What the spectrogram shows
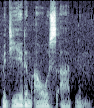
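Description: Very deep, slow male sleep story narrator. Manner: calm, soothing, long pauses between short phrases. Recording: steady rain noise behind the voice. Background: rain.

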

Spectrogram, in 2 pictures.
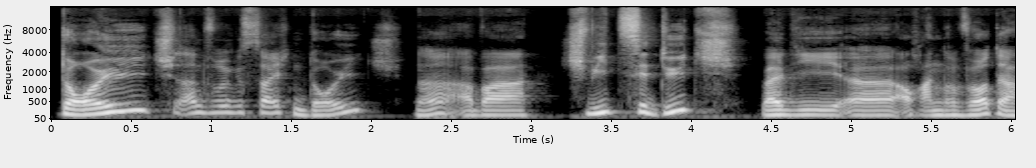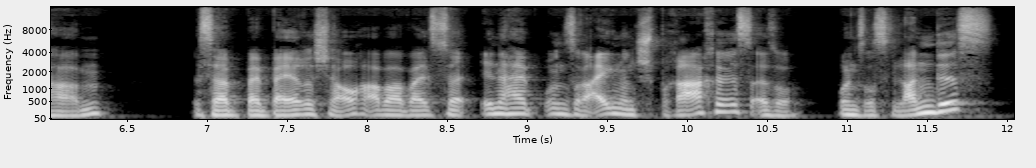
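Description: A man's voice: medium pitch, moderate pace. A man co-hosting a casual podcast, explaining points in a know-it-all way. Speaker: podcast co-host.

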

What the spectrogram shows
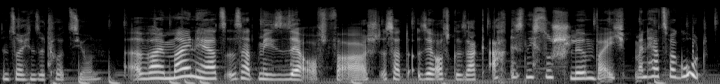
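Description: A woman's voice: sits high, moderate pace, gravelly, few pauses, soft background music. A young woman hosting a podcast, candidly telling a personal story and giving blunt advice straight to her listeners. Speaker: podcast host.

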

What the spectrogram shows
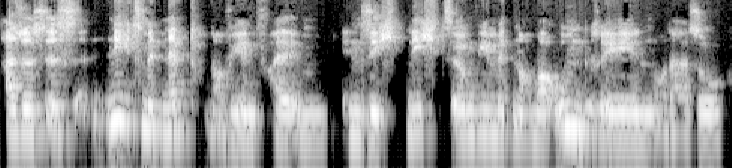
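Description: A woman co-hosting a podcast in casual chat, with a raspy, strained, hoarse voice. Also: medium pitch, steady tone, moderate pace, a little mellow. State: hoarse since the day before. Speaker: podcast co-host, astrologer. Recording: echoey, roomy sound.

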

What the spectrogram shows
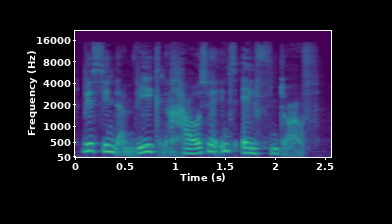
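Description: A woman's voice: deep voice, sing-song, measured pace, gravelly, a little mellow, exaggerated voice. A woman voicing a cheerful little female Christmas elf in a children's story. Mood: bright.

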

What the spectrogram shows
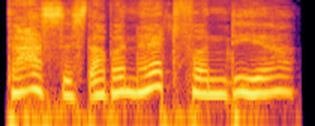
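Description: A man voicing a clever, cheeky little pig in a storybook reading, in a squeaky, high, sing-song falsetto. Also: fairly even intonation, a little slow, mellow, no room sound, clean studio sound.

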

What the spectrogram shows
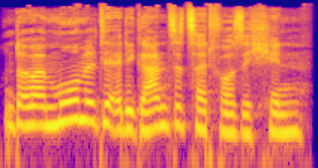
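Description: Lively woman reading a children's fairy tale. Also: medium pitch, quick pace. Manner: expressive, lively storytelling. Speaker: storyteller.

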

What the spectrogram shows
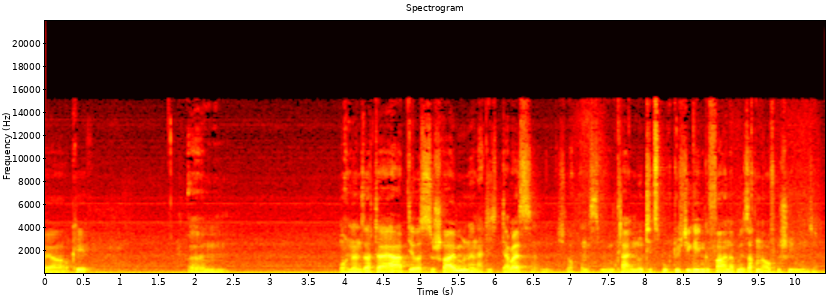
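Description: A chef and sommelier, a man with a Ruhr-area German accent, telling stories in a relaxed podcast conversation, often laughing and using many fillers. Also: lowish voice, slight background noise. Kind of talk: casual podcast interview.

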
